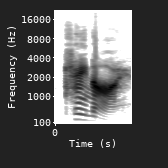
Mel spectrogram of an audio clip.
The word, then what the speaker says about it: Kenai: Kenai, it said. The second syllable stronger, planting a flag.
